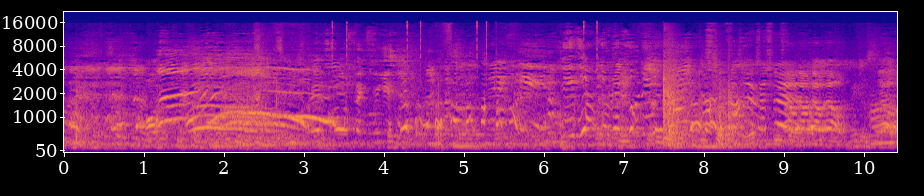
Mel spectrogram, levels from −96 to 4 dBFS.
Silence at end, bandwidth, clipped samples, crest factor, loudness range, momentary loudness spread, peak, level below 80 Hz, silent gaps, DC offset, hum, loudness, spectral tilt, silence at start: 0 s; 16 kHz; under 0.1%; 18 dB; 4 LU; 7 LU; -8 dBFS; -78 dBFS; none; under 0.1%; none; -25 LUFS; -3 dB/octave; 0 s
